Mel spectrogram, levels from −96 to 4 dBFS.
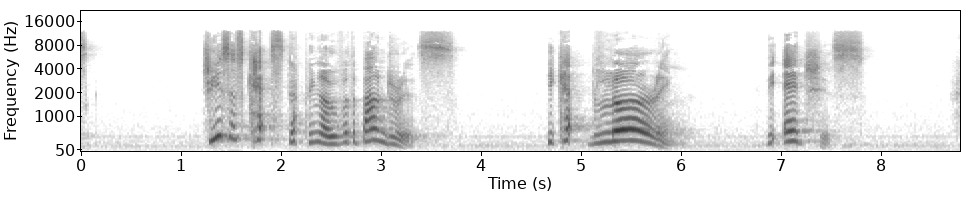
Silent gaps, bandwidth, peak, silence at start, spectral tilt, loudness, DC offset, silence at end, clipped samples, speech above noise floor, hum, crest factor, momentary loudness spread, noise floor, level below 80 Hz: none; 12.5 kHz; -12 dBFS; 0 s; -1.5 dB/octave; -32 LUFS; under 0.1%; 1 s; under 0.1%; 45 dB; none; 24 dB; 21 LU; -77 dBFS; -88 dBFS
